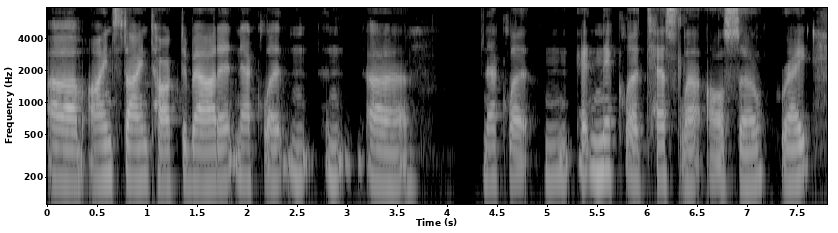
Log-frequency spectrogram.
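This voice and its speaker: A woman of medium pitch with fairly even intonation in a very clean recording with a silent background. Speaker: tarot reader. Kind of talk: livestream teaching talk. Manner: halting.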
